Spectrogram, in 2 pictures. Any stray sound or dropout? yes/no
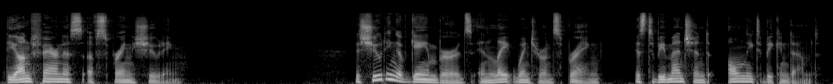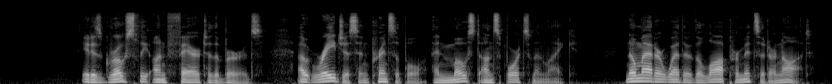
no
